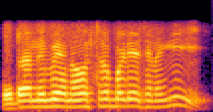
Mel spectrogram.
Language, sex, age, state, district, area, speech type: Bengali, male, 18-30, West Bengal, Uttar Dinajpur, urban, conversation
